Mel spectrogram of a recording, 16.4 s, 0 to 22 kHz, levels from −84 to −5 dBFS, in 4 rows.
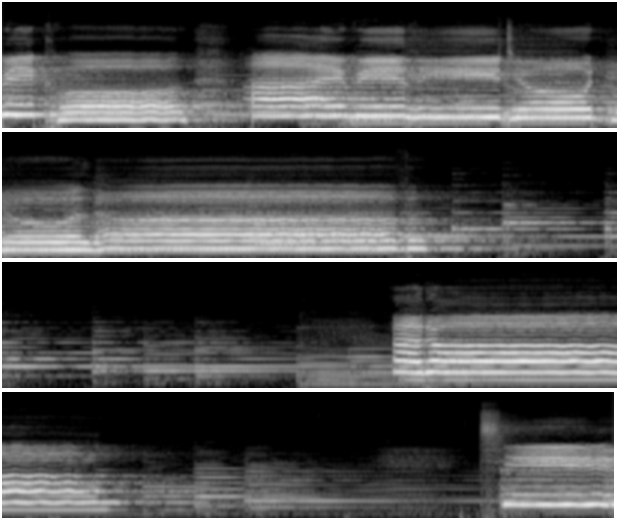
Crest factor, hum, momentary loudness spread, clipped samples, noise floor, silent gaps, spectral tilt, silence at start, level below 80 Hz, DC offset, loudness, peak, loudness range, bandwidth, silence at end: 16 dB; none; 24 LU; under 0.1%; -52 dBFS; none; -5.5 dB/octave; 0 s; -64 dBFS; under 0.1%; -17 LUFS; -4 dBFS; 14 LU; 11.5 kHz; 0 s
